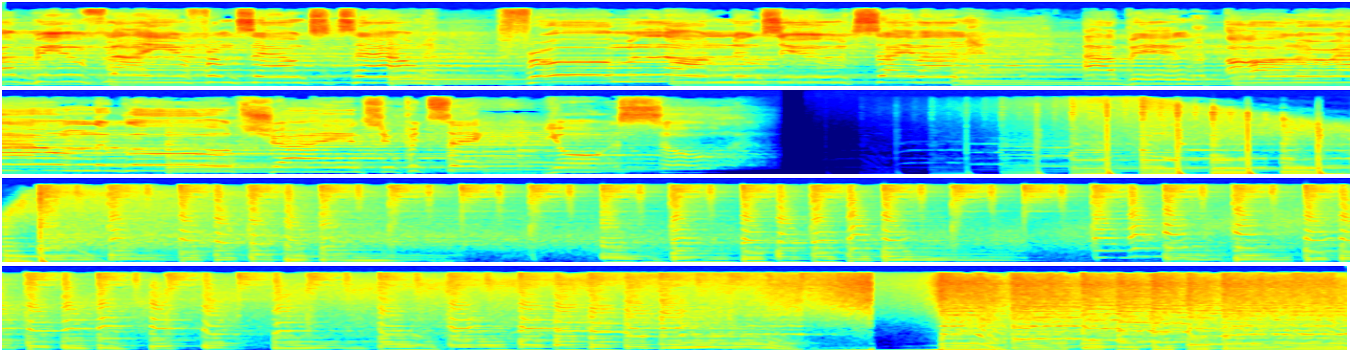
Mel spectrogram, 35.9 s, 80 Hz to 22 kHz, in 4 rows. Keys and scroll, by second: 6.1 space, 7.1 ctrl+v, 31.3 ctrl+g.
